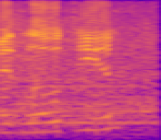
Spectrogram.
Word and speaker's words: Midlothian: that is that a no not how you pronounce it Midlothian Midlothian is that not what I said oh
